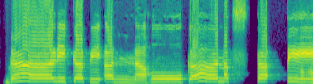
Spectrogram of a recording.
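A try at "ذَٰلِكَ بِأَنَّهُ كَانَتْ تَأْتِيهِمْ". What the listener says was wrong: Hamasnya hilang. Hamasnya hilang. Kanat.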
